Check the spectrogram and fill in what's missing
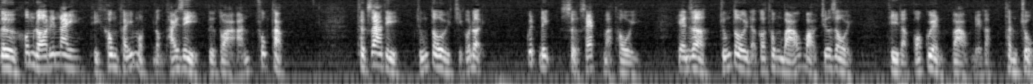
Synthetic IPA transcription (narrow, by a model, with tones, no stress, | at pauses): t̪ɨ˨˩ho˧mɗɔ˨˦ɗe˨˦nːa˧jt̪ʰi˨˩xə˧wŋ͡mt̪ʰə˨˦jmo˨˩t̚ɗə̰˧˨wŋ͡mt̪ʰaː˨˦jzi˨˩t̪ɨ˨˩t̪waː˨˩ʔa̰ː˨˦nfʊ˦˥k͡p̚t̪ʰə˧˩ŋ͡m | t̪ʰɨ˨˩k̚zaː˧t̪ʰi˨˩t͡ɕʊ˨˦ŋ͡mt̪o˧jt͡ɕi˧˩kɔ˨˦ɗə̰ː˧˨jkwi˦˥ət̚ɗḭ̈˧˨ŋ̟sɨ˧˩sɛ˦˥t̚maː˨˩t̪ʰo˧j | hḭ˧˨ənzəː˨˩t͡ɕʊ˨˦ŋ͡mt̪o˧jɗa̰ː˧˥kɔ˨˦t̪ʰə˧wŋ͡mɓaː˨˦wɓaː˨˩wt͡ɕɨ̰˧˥əzo˨˩jt̪ʰi˨˩ɗa̰ː˧˥kɔ˨˦kwi˨˩ənvaː˨˩wɗe˧˩ɣa˨˩p̚t̪ʰə˧nt͡ɕu˧˩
